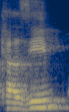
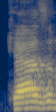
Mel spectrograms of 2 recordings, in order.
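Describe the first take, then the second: First: The second syllable does not sound like sarcasm. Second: The second syllable sounds like the end of sarcasm. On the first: The speaker calls it wrong. "It's not Kazim as you would normally read the Turkish letters" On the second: The speaker calls it right. "like in sarcasm"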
